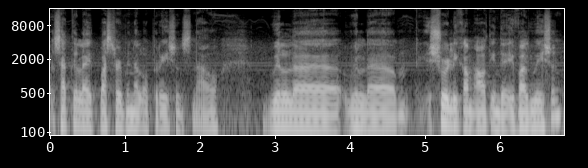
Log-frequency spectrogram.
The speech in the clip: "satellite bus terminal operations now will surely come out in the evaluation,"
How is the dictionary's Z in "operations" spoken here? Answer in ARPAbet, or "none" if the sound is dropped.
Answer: S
